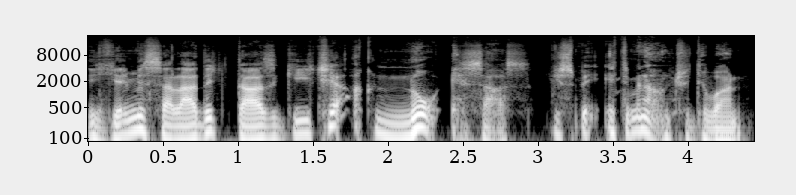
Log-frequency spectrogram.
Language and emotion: Kashmiri, happy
